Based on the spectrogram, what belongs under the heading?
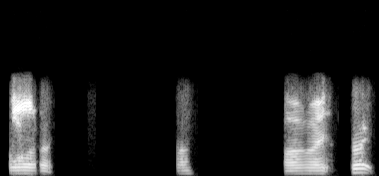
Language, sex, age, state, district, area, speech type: Manipuri, male, 18-30, Manipur, Kangpokpi, urban, conversation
